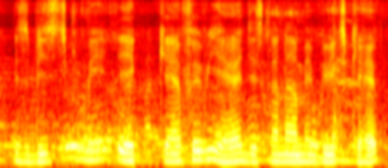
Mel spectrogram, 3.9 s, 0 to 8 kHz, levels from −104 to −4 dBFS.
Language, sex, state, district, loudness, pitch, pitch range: Hindi, male, West Bengal, Alipurduar, -15 LUFS, 135 Hz, 130-155 Hz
